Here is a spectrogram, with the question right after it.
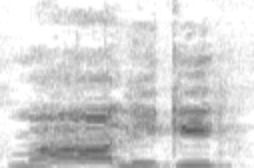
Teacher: ना लाम को मोटा करना है ना काफ को, ना लाम पे कुछ हो रहा है ना काफ पे कुछ हो रहा है।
